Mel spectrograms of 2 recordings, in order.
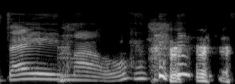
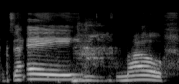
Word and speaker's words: Damo: It's Damo. Day Mo.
